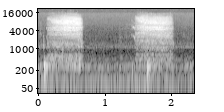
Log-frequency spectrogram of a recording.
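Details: Owlet of a wild barn owl, watched on a live cam with a jird too big to eat easily. Two rough hissing bursts, each about half a second, come a second apart. Each starts with a soft knock.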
